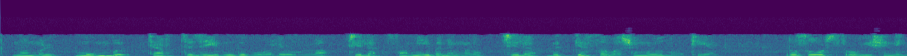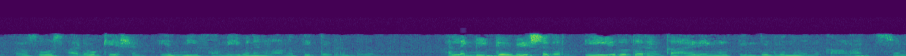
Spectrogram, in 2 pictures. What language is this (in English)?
Malayalam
